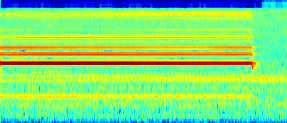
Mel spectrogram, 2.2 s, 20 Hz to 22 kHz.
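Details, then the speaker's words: HP Pavilion a6110n PC at power-on: one long, high-pitched beep, then silence. This is a startup error code; research suggests a memory problem, possibly PC2 RAM that is too fast (suspected, not confirmed). "Okay, doing a bit of research suggests that the error code I was getting is a memory problem."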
